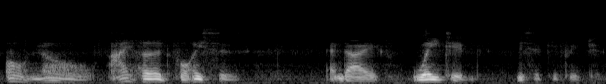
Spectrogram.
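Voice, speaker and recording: An actor playing a sly, insinuating man in a 1940s radio drama, talking slowly and hesitantly, with a husky voice on a tinny old broadcast. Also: low-pitched, animated, full character voice. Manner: hesitant, slow, creepy insinuation. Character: sly, insinuating middle-aged man, blackmailer type.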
